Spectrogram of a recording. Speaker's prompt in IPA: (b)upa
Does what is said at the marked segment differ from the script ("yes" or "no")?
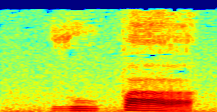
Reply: yes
